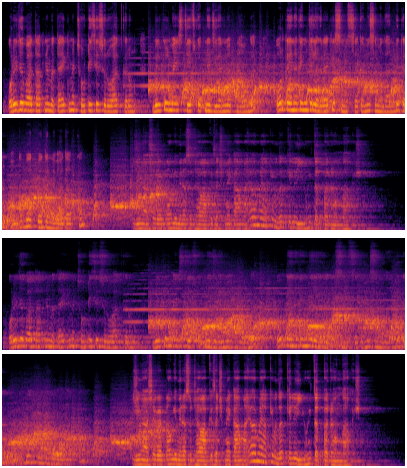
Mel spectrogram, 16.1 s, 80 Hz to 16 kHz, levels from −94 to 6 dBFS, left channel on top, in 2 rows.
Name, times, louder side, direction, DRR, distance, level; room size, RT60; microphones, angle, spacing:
voice 1, 0.1-2.7 3.0-5.1 5.5-9.7, left 8 dB, 85° left, 16 dB, 0.3 m, -25 dB
Wind instrument woodwind instrument, 2.4-8.2, right 1 dB, 40° right, 1.6 m, -44 dB
sound 1, 2.9-10.0 10.2-11.2, left 1 dB, 25° left, 1.1 m, -26 dB
voice 2, 10.7-15.2, right 6 dB, 60° right, 12 dB, 0.4 m, -28 dB
6.8 x 5.0 x 6.0 m, 1.5 s
head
